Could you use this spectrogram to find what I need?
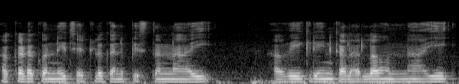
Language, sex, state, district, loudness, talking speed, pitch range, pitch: Telugu, male, Telangana, Mahabubabad, -17 LUFS, 105 wpm, 125-130 Hz, 125 Hz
